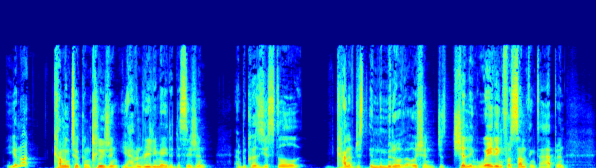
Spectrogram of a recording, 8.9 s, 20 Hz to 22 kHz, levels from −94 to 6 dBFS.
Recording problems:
none

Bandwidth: 16 kHz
